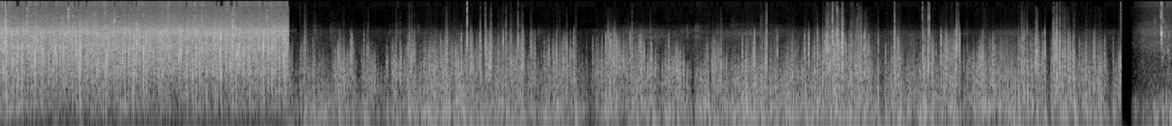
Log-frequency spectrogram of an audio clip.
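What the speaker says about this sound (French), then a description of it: "il grêle encore" A steady hiss of rain and pattering hail strikes a surface nearby at a campsite in Normandy, with wind buffeting the microphone; the sound drops after a few seconds.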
